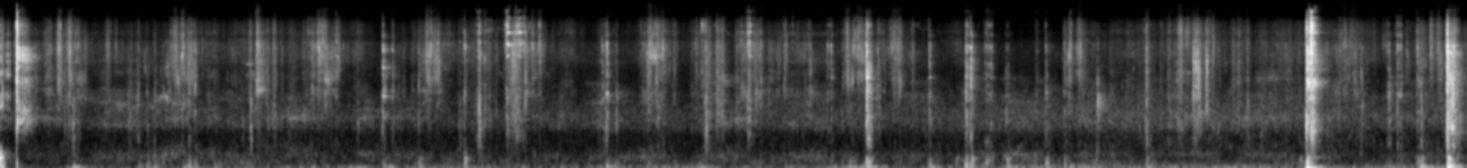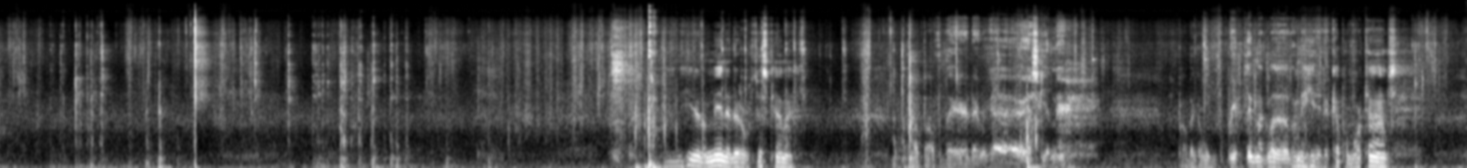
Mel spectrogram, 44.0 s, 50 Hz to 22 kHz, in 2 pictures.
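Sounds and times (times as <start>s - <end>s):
pliers scraping and clicking on metal: 0.0s - 0.8s, 19.5s - 22.2s.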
